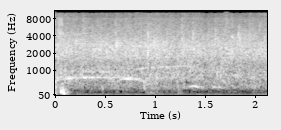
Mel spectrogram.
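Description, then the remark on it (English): A crowd claps their hands in praise to the Lord, a dense, steady wash of applause that fills the whole clip, with faint voices calling out underneath. “Give the Lord a hand clap of praise that I'm a king.”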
